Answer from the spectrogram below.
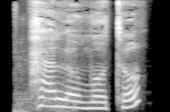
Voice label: hello moto female ringtone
